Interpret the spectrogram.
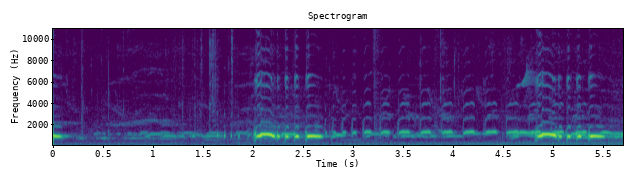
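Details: Local zebra dove singing often with a big voice, played as a lure so other doves start singing sooner. Two strong cooing phrases, each a sharp rising note followed by rapid pulses, stand out against steady softer dove calls.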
